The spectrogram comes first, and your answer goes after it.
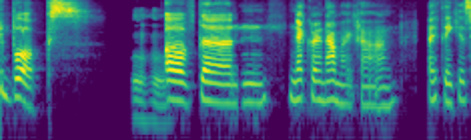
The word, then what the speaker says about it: Necronomicon: of the Necronomicon, I think is how you say it. Yeah, you're right. Yeah. The Necronomicon.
